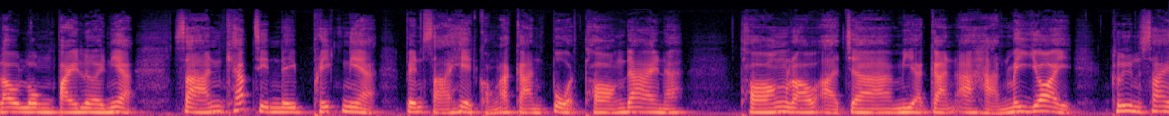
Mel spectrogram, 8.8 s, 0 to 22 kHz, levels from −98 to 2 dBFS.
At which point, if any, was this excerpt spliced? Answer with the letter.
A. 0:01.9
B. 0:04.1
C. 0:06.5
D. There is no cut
A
